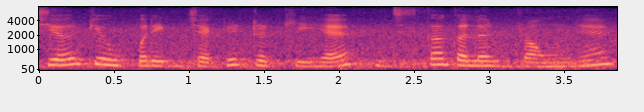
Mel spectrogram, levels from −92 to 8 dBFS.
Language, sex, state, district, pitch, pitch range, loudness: Hindi, female, Punjab, Pathankot, 225 Hz, 200-260 Hz, -16 LUFS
